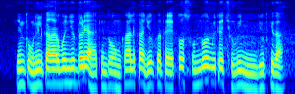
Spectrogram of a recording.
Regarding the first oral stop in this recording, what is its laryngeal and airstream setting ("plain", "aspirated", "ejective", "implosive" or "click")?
plain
